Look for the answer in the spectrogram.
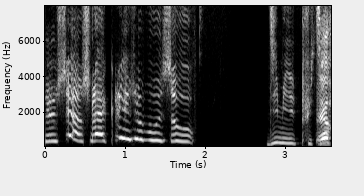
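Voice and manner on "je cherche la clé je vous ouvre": put-on very high, slow, small old-lady voice. Behind the door, answering Apollin who asks her to open: Mamie Meringue old-lady voice. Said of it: "vous entendez une petite voix de vieille dame".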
